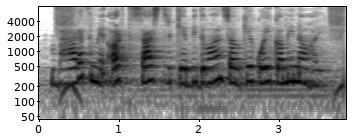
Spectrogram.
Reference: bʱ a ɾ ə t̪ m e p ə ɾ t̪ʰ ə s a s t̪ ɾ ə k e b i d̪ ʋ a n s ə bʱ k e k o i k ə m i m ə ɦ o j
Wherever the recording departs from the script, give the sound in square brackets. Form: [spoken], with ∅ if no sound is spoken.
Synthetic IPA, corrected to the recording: bʱ a ɾ ə t̪ m e [ʔ] ə ɾ t̪ʰ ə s a s t̪ ɾ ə k e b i d̪ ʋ a n s ə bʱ k e k o i k ə m i [n] ə ɦ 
